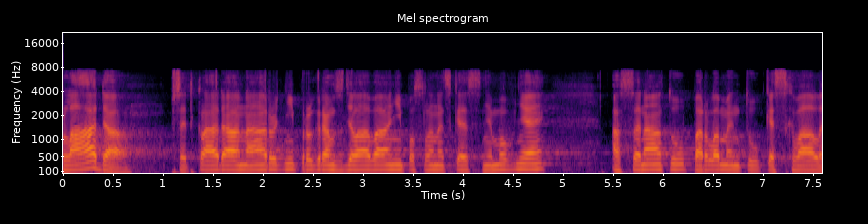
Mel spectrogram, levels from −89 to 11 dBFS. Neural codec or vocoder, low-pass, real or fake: none; 7.2 kHz; real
